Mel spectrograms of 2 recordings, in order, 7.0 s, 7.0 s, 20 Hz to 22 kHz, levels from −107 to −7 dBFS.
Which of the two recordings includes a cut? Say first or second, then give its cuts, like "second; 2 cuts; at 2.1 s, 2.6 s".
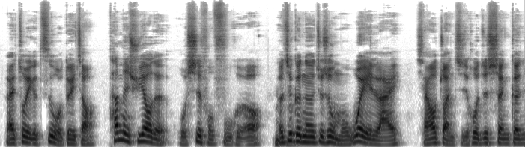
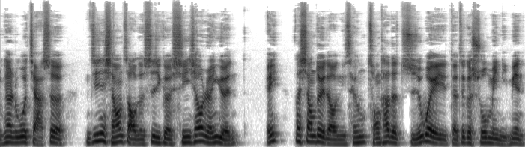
first; 2 cuts; at 1.4 s, 3.6 s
